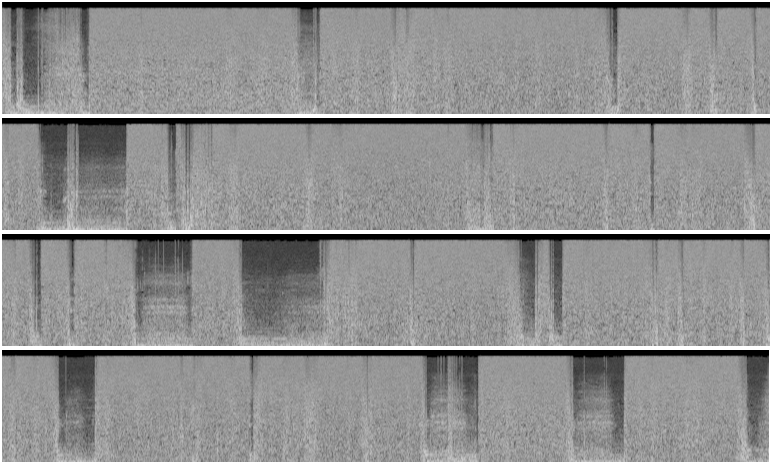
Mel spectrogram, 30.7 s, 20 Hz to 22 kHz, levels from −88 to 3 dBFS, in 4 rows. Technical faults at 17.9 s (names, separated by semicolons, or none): samples built from the wrong bytes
